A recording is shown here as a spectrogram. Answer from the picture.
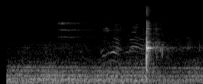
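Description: Baseball bat hitting a pitched ball about one and a half seconds in: a single sharp ping with a short ring.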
